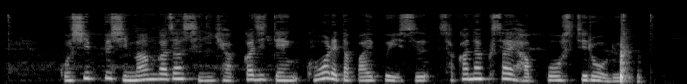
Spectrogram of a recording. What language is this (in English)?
Japanese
